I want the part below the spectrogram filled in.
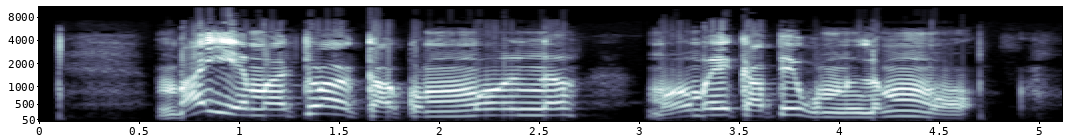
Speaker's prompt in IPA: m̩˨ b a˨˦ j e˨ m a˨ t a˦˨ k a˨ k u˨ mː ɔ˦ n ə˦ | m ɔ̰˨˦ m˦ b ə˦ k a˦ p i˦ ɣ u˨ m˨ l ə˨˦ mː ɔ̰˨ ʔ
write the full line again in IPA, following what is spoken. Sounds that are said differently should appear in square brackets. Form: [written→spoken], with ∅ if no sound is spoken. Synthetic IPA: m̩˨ b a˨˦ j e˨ m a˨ t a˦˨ k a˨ k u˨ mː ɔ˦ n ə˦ | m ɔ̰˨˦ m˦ b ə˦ k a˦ p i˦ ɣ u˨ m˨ l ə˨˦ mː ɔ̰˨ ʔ

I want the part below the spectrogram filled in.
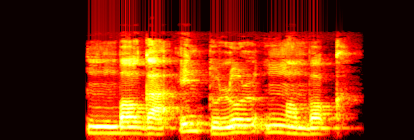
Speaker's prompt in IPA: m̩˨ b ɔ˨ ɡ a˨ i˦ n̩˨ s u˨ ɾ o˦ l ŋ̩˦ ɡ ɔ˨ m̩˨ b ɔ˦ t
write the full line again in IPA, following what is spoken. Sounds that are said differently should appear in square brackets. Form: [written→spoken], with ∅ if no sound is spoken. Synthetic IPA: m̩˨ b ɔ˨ ɡ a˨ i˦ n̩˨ [s→t] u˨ [ɾ→l] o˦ l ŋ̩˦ [ɡ→ŋ] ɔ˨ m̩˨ b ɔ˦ [t→k]

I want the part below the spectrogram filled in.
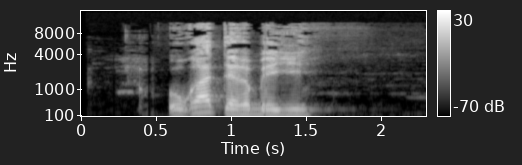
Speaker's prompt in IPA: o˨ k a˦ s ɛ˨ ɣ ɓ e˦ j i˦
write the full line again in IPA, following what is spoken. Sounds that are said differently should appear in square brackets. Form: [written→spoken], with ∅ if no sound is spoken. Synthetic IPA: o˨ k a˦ [s→t] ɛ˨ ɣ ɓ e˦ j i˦

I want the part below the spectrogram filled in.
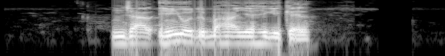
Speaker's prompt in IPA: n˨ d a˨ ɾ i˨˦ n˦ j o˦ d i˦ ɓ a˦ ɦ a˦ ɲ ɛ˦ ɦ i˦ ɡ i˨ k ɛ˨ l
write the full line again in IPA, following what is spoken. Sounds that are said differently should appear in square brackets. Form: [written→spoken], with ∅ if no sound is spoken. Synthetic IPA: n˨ [d→d͡ʒ] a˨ [ɾ→l] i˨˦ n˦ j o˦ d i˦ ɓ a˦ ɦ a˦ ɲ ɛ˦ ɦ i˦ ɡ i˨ k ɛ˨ l

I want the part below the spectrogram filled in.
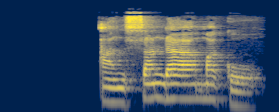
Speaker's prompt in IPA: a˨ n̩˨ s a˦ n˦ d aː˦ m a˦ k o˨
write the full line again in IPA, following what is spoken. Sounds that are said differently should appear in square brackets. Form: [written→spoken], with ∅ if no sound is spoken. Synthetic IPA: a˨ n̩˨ s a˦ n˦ d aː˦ m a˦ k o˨

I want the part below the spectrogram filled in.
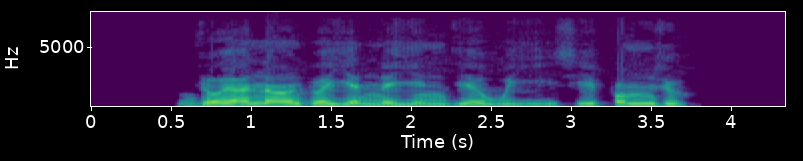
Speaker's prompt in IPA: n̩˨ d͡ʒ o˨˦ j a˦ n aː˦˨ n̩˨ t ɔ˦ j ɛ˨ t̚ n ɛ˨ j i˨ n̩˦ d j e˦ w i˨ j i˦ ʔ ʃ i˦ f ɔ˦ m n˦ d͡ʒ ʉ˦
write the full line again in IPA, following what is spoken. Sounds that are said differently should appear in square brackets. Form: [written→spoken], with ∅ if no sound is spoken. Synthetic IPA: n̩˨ d͡ʒ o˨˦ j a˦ n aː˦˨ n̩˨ t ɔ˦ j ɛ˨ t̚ n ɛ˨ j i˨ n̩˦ d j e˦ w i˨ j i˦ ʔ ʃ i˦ f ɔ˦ m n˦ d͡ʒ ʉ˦

